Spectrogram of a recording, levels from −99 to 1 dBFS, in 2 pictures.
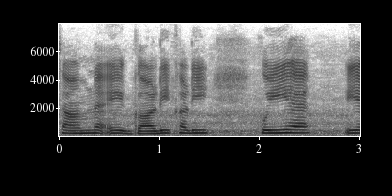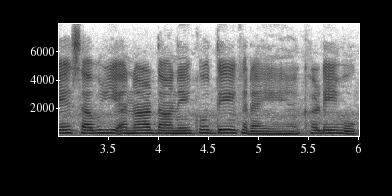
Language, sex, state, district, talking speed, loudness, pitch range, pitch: Hindi, female, Bihar, Bhagalpur, 160 wpm, -13 LUFS, 200-220 Hz, 210 Hz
